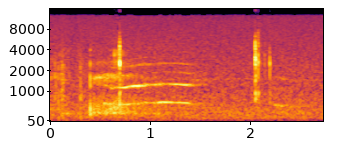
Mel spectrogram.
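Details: Domestic cat indoors giving a drawn-out, wavering meow lasting about a second, its tone sliding gently downward, followed by a pause and a few short clicks and knocks in a quiet room.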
